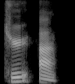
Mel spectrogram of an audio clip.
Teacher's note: La S final no se pronuncia.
